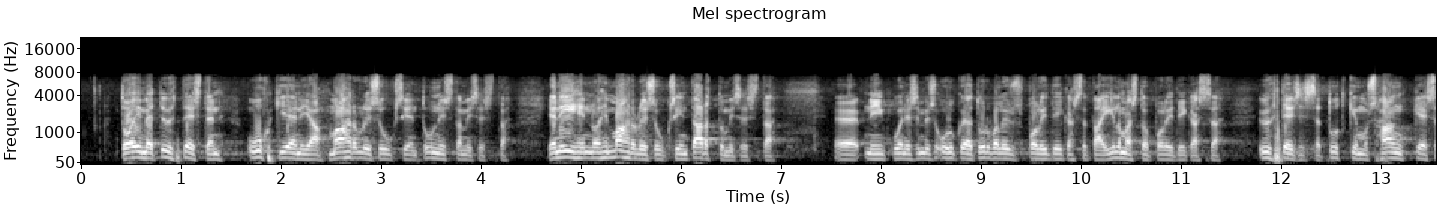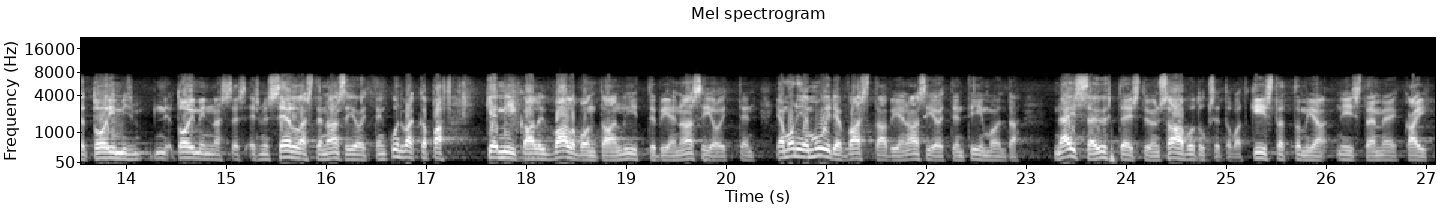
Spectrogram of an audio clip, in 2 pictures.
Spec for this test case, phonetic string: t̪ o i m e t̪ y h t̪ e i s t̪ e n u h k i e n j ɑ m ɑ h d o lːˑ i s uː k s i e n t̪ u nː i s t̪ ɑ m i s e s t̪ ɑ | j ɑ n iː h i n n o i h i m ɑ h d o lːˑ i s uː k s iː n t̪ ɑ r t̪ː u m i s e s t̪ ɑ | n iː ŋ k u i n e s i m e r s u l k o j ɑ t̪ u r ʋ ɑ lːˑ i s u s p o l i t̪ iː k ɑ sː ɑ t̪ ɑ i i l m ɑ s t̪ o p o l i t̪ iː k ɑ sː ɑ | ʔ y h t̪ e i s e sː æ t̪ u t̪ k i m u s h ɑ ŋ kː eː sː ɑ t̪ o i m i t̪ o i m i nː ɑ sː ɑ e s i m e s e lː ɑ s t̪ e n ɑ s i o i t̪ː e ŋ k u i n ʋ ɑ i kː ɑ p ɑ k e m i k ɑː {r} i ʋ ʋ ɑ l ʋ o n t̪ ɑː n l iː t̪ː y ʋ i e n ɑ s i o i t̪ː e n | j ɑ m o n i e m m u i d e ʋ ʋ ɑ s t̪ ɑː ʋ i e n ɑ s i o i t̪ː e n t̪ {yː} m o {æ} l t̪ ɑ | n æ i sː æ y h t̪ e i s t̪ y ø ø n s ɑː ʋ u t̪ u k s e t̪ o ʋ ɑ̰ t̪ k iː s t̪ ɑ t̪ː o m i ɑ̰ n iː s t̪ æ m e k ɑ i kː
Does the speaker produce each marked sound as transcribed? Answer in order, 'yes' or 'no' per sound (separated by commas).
no, no, no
